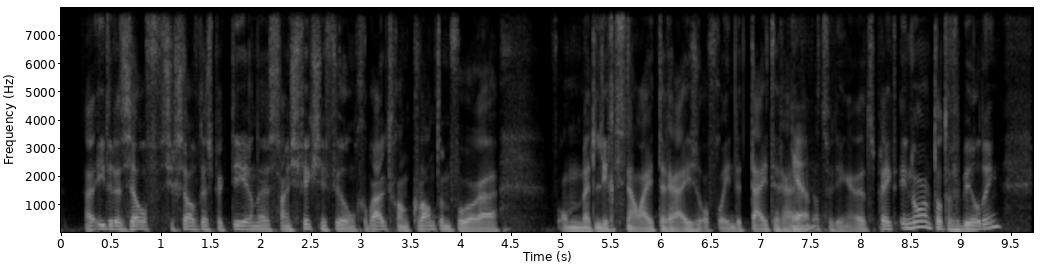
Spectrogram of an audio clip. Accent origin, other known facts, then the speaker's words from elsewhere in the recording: Delft, South Holland, Netherlands; Ik ben zelf Delftenaar.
